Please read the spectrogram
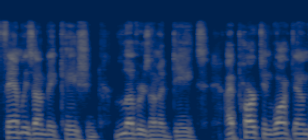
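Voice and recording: With ordinary changes in pitch, the passage is read aloud in a natural voice.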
